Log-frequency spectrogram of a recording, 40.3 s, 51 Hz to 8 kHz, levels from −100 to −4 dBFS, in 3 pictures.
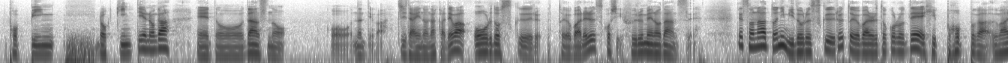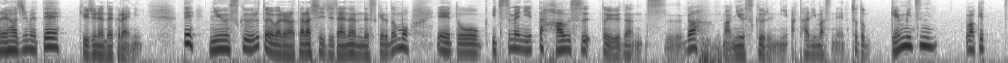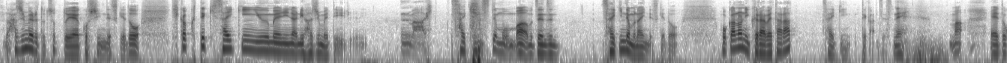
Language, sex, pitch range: Japanese, male, 100-150 Hz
